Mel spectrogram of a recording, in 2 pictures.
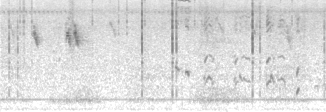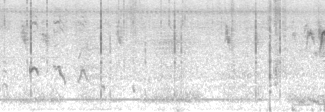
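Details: Four-week-old Siberian Husky puppies from the litter of Karma and Midas give soft, high whimpers and short squeaky whines scattered through the recording, over faint clicks and a steady low hum.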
